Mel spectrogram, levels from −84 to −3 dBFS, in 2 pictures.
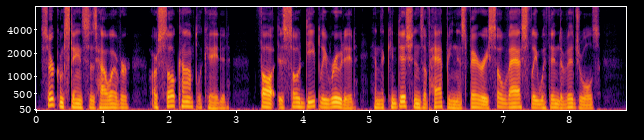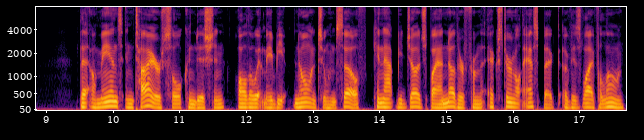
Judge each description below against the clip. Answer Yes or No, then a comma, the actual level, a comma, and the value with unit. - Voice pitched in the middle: No, low, 110 Hz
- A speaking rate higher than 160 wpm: No, average, 155 wpm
